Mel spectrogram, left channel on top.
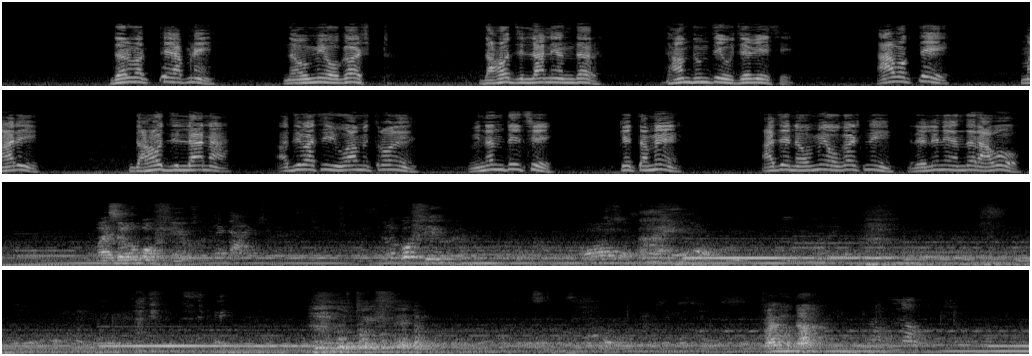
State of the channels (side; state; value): both; different; correlation -0.01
